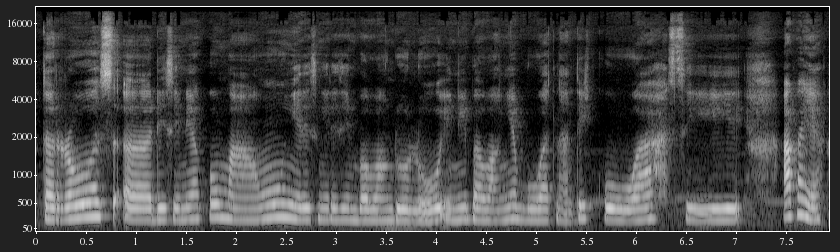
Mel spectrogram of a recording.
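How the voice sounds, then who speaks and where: A young woman talking casually through her home cooking, full of fillers, speaking in a kitchen. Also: gravelly. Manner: chatty, relaxed, many fillers and tag phrases. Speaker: vlogger. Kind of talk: casual cooking vlog narration. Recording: faint background noise and rumble.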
